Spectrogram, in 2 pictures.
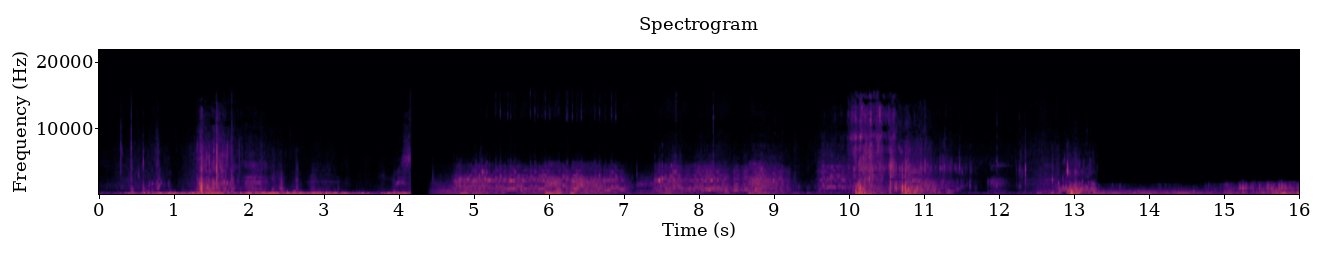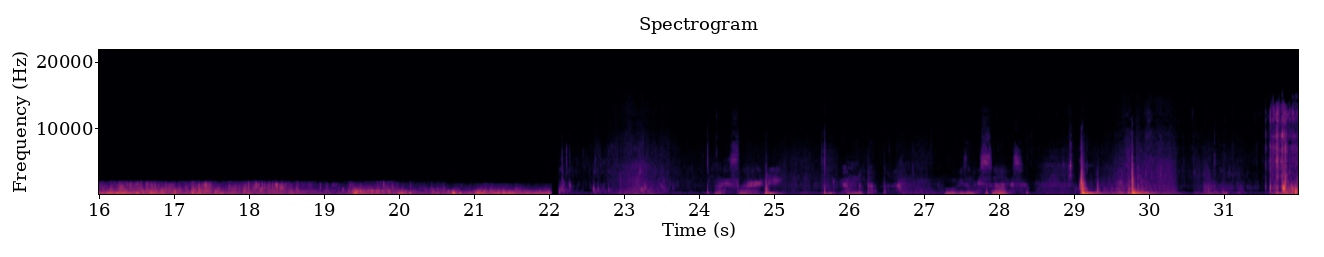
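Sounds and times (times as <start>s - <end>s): fishing reel cranking: 4.8s - 10.4s.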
